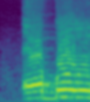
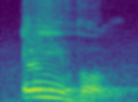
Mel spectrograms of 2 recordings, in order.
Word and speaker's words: able: অ্যাবল নয়, হবে কি? এইবল।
